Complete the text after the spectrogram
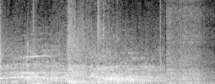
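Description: A go-kart motor whines as the kart skids and spins.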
